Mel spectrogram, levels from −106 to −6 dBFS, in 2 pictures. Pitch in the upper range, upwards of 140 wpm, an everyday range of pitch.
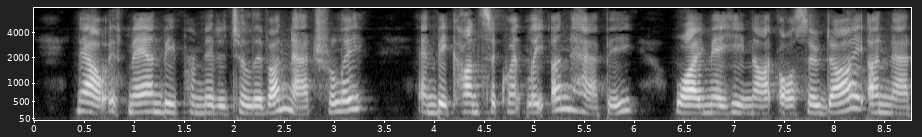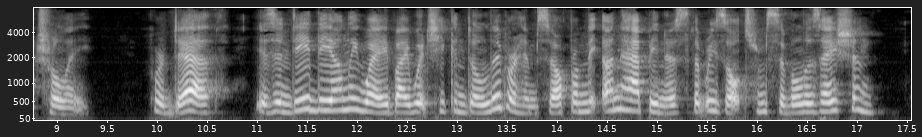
No: high, 230 Hz; slow, 135 wpm; average, 3.6 semitones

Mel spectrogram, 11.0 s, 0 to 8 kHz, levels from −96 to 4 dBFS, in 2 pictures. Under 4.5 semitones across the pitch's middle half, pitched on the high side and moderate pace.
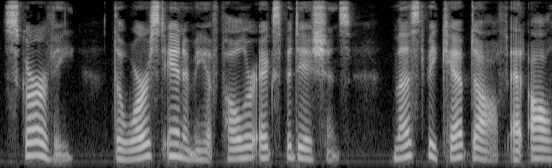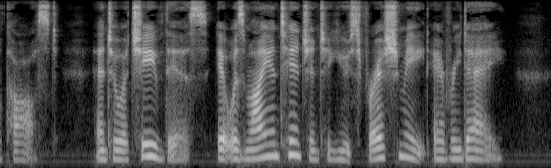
No: average, 3.8 semitones; medium, 175 Hz; average, 150 wpm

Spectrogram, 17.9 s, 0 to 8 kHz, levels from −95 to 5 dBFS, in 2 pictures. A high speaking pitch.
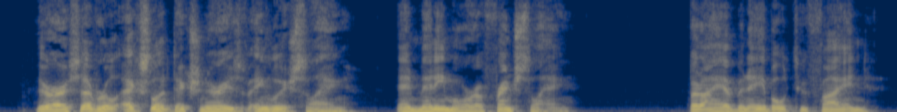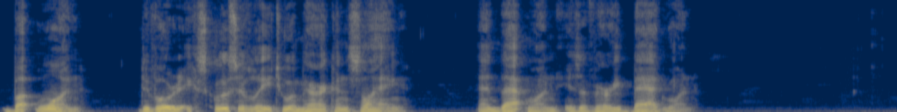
No: low, 120 Hz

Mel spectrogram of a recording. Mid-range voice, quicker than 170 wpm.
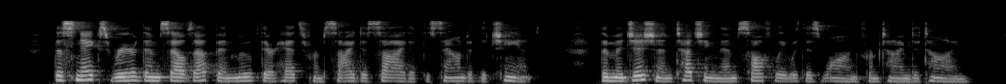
Yes: medium, 155 Hz; average, 185 wpm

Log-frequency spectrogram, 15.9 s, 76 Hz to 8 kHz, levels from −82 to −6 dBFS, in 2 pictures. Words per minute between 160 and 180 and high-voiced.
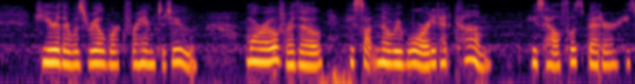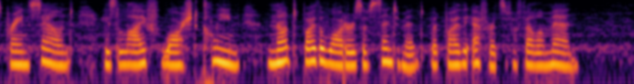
Yes: average, 165 wpm; high, 230 Hz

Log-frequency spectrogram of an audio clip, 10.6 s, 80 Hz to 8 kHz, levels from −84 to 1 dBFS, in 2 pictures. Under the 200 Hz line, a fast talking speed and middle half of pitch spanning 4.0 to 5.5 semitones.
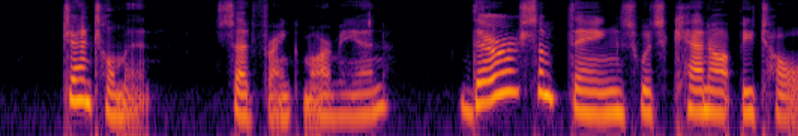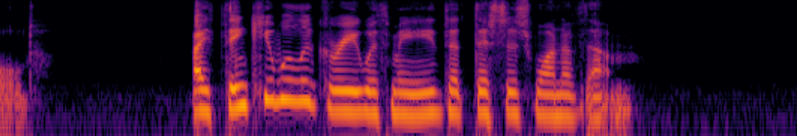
No: medium, 185 Hz; average, 140 wpm; average, 4.6 semitones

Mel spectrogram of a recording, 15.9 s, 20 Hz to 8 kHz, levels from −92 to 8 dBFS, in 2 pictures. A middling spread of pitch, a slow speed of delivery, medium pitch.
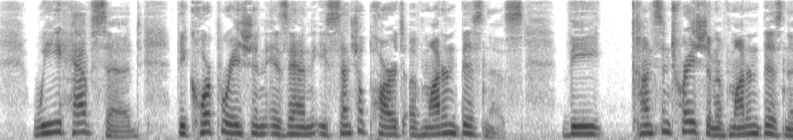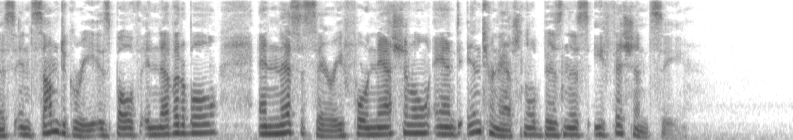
Yes: average, 4.1 semitones; slow, 115 wpm; medium, 155 Hz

